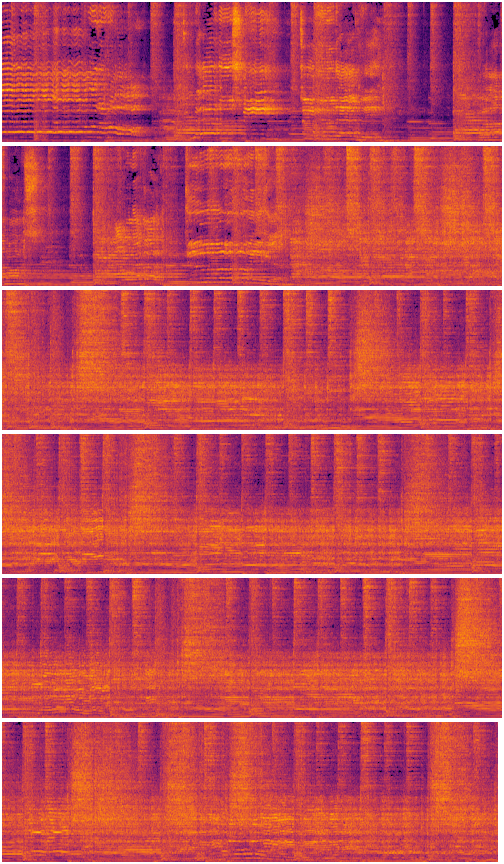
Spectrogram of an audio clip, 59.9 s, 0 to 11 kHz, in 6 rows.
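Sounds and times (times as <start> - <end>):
man singing: 0.0 - 8.2, 9.0 - 11.1, 11.8 - 16.3
country-rock band playing: 0.0 - 59.9
electric guitar solo: 15.2 - 59.9.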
